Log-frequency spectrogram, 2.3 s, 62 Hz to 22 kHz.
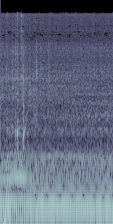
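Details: Toyota 1JZ-GE idling with the drive belt removed: smooth, low, even idle with no squeak or crackle, so the noise lives in the belt-driven pulleys.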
